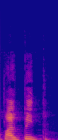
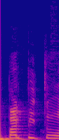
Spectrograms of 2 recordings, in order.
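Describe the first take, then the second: First: Palpito with the beat on PI; stress on middle syllable. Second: Pálpito with the beat on PÁL; stress on first syllable. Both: Shown as a demonstration. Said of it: "no sé yo cómo".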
